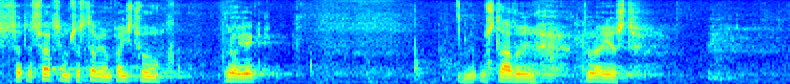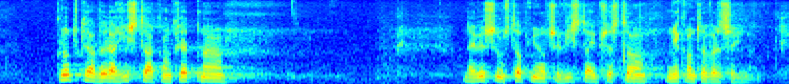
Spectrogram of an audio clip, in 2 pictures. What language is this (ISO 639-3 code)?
pol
